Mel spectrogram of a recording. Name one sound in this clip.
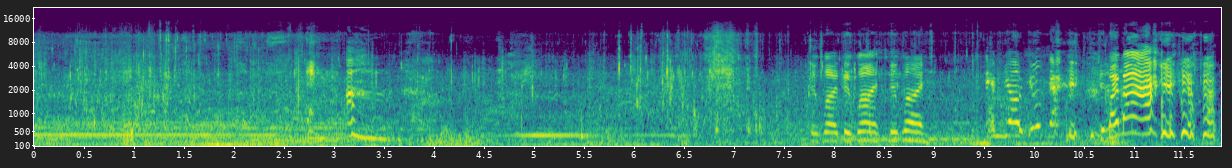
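A woman laughs and talks close by.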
